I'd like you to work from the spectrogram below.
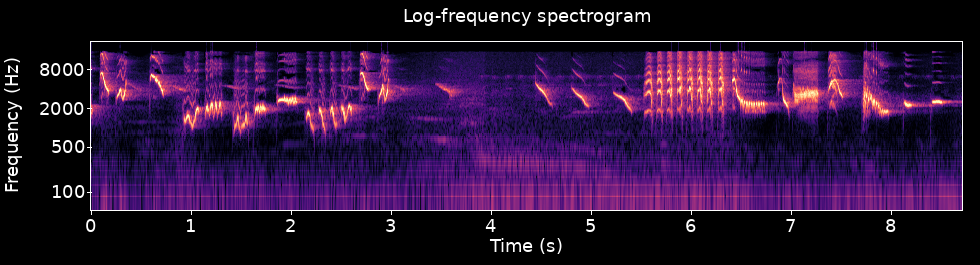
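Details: Caged white-rumped shama song used to train the voice and stir other shamas into fierce singing for contests: rapid bursts of slurred whistles and sharp chirps, a short quiet gap, then dense trills and descending whistled notes.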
